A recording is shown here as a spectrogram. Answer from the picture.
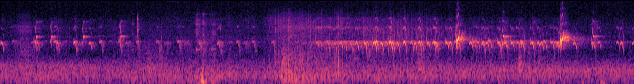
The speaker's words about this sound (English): The flock is still around here. They're all perched on top of and they're calling a lot.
